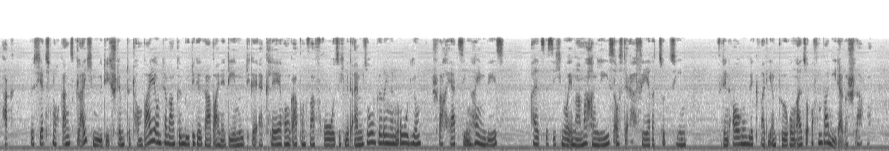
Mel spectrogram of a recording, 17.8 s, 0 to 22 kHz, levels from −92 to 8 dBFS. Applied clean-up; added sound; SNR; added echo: none; Engine; 16 dB; none.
